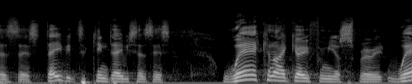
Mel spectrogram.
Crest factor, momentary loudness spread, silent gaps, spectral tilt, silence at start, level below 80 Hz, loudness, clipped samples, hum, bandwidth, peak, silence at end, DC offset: 18 dB; 9 LU; none; -5.5 dB/octave; 0 s; -40 dBFS; -27 LUFS; under 0.1%; none; 12 kHz; -10 dBFS; 0 s; under 0.1%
